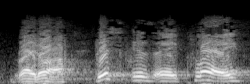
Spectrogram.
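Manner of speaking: usual speaking voice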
